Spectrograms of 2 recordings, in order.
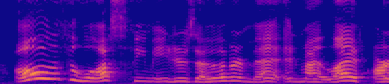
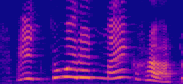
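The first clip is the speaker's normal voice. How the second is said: much higher, whiny mock voice; high mocking whine; mocking sissy voice; 11 semitones higher, 6 dB louder, faster than usual. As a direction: imitate a weenie, high. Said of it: "I'm not a sissy that's like".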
